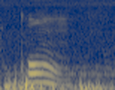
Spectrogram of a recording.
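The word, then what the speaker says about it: comb: फिर कॉम, तो बी।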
